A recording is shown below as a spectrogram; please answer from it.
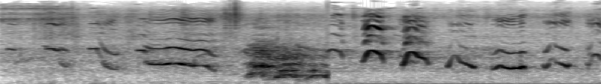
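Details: Jack Russell Terrier puppies, one month old and ten in all, play on the lawn during their first back-yard trip without mom: drawn-out whines, a short rough growling burst, then quick rising-and-falling yips over a low hum.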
